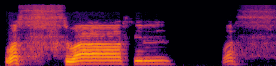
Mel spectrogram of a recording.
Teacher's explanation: सीन हमस है ना, सांस जारी रहेगी ना इसमें, हमस का मतलब होता है सांस जारी रहती है।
